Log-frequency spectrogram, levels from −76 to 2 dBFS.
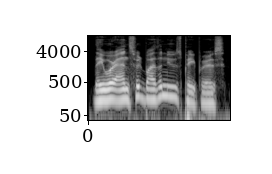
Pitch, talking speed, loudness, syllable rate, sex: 150 Hz, 190 wpm, -17 LUFS, 6.3 syllables/s, male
